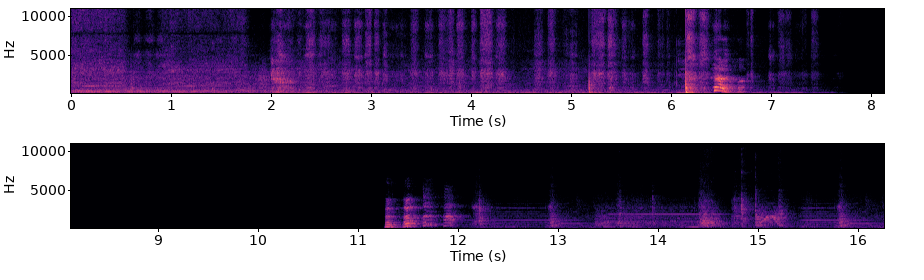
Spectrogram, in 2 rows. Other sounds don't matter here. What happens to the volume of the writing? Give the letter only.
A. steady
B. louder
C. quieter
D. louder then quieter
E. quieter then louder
B.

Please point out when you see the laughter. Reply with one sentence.
You can hear the laughter from 1.4 to 2.2 s, from 6.1 to 6.8 s and from 11.2 to 12.0 s.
